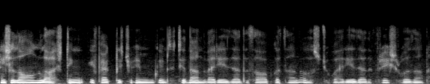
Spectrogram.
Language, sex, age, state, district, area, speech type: Kashmiri, female, 18-30, Jammu and Kashmir, Shopian, rural, spontaneous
